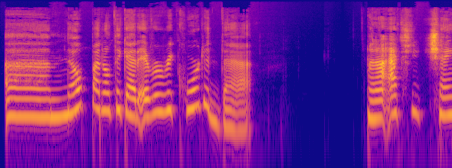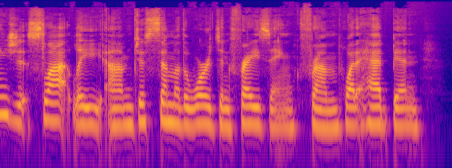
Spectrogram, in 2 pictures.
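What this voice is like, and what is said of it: Southern American accent. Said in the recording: “you still got a Southern accent ... You do. You still do.”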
